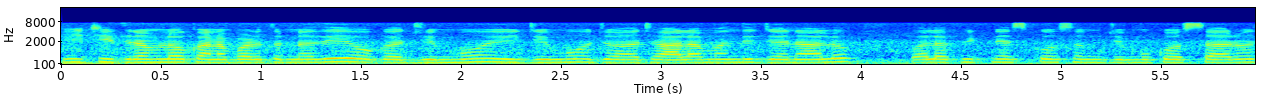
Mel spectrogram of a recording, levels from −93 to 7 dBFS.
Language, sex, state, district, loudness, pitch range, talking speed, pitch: Telugu, male, Andhra Pradesh, Krishna, -28 LUFS, 200-220 Hz, 150 wpm, 210 Hz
